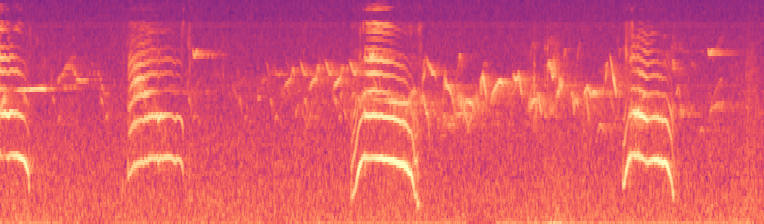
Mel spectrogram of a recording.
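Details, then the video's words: Puppies at play in a garden give four separate, drawn-out, arching whimpers, rising then falling, spaced about two seconds apart over faint background noise. "Adorable Puppies Playing in the Garden – Cute Dog Sounds"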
